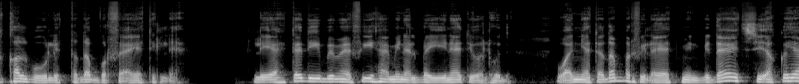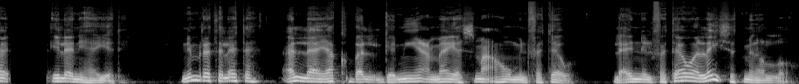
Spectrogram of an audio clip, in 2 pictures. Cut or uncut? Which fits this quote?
uncut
